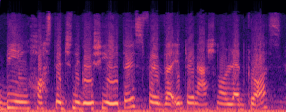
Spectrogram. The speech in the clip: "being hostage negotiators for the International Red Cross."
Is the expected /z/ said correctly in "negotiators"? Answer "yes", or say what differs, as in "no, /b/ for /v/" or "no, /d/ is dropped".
no, /s/ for /z/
